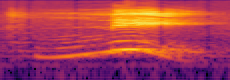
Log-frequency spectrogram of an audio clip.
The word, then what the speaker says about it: knee: The first word is knee. E. Knee. Got two of them. Got two knees. Well, now we have three sounds if we do that, but we're not. We're doing knee. So the word knee is spelled K-N-E-E.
